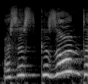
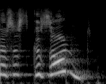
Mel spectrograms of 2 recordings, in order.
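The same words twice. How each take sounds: First: Much higher, loud cheer rising on gesund. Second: Much higher, loud cheer falling on gesund. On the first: Ute cheers that the rabbit is healthy, rising on "gesund". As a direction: shout for joy, lifting "gesund". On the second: Ute cheers again that the rabbit is healthy, falling on "gesund". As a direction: shout for joy, landing "gesund" with a fall. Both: A narrator's reading. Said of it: "Ute jubelte".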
